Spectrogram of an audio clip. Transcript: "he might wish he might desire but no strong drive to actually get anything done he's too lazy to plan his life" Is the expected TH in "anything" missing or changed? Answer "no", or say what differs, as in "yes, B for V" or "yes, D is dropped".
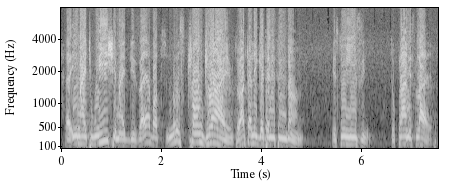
no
